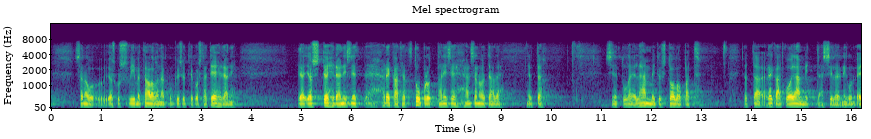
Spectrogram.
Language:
Finnish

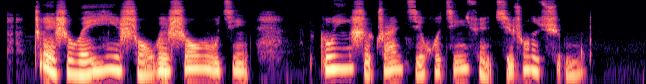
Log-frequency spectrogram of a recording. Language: Chinese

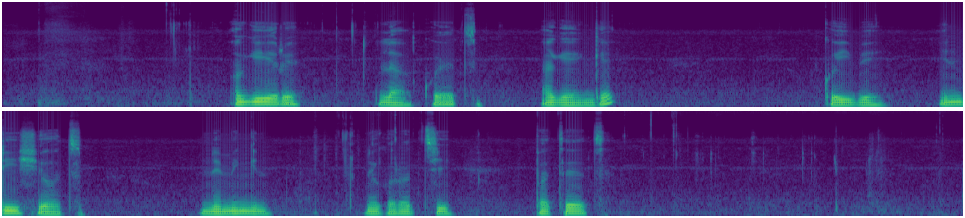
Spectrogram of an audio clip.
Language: Kalenjin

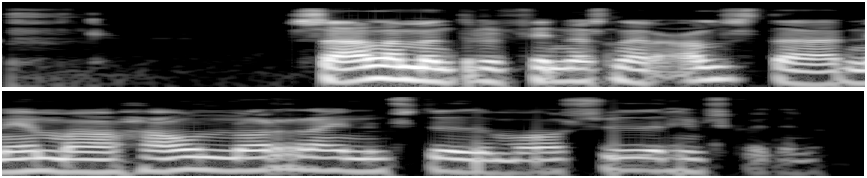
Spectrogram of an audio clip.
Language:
Icelandic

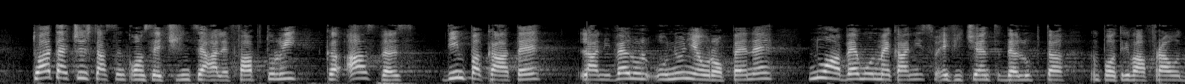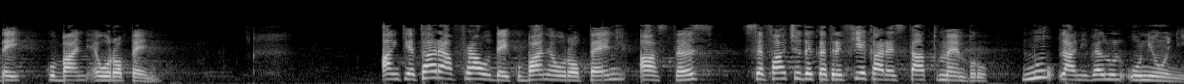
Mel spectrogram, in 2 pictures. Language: Romanian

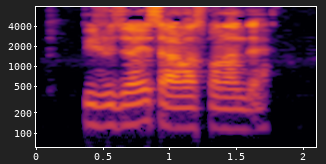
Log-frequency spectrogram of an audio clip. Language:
Persian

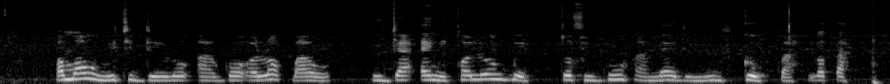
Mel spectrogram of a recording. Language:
Yoruba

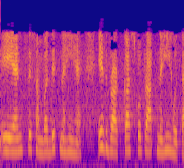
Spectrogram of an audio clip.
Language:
Hindi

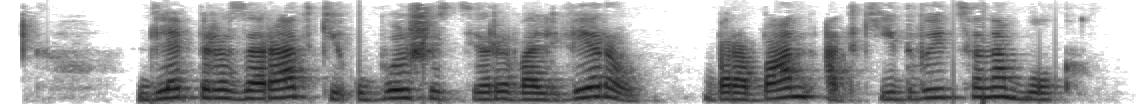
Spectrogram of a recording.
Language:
Belarusian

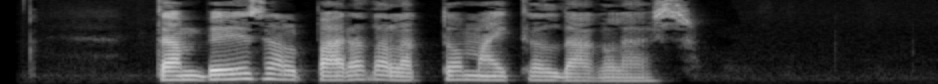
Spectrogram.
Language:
Catalan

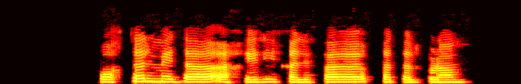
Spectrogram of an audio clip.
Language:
Pashto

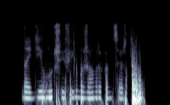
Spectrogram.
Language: Russian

